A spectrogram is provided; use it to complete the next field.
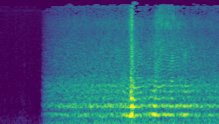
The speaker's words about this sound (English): This is the sound one typically associates with the honeybees that pollinate California's crops and orchards.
